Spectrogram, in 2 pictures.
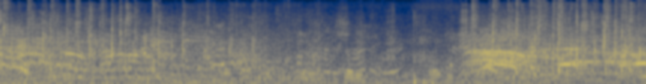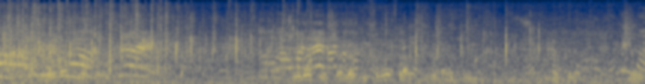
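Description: Footballers and a few spectators shouting and cheering over one another after a goal, loudest in the middle, with a few scattered claps.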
